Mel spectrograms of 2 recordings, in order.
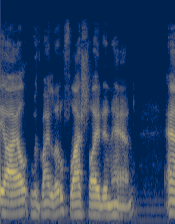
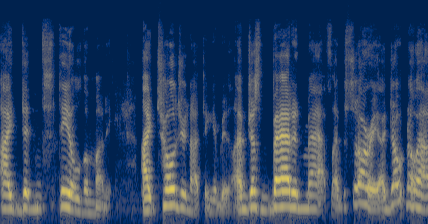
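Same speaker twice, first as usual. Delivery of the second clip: high, tearful, pleading mock crying; 5 semitones higher than usual. Retelling pleading with a manager after being fired: imitating own past crying. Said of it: "And I stood there crying".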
